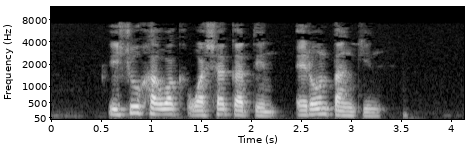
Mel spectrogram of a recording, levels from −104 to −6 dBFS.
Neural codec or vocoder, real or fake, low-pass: none; real; 7.2 kHz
